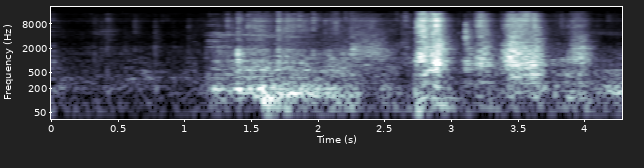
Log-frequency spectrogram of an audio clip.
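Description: Scraping and rubbing from a flexible plastic builder's tub being emptied of self-levelling compound and moved, starting about a second in, with two louder scuffs near the end.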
